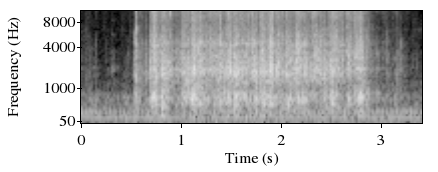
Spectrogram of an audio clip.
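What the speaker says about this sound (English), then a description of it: "So we're going to add our ice and we're going to shake it again." Ice rattling hard inside a cocktail shaker while a sour cocktail is mixed, a dense rhythmic clatter that starts abruptly, shakes loud and close for about two seconds, then stops.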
